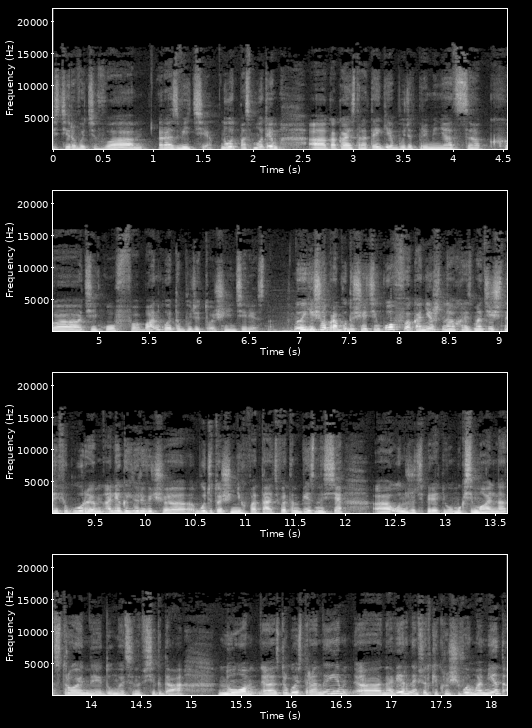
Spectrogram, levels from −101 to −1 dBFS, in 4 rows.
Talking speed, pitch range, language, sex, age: 170 wpm, 170-205 Hz, Russian, female, 20-39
